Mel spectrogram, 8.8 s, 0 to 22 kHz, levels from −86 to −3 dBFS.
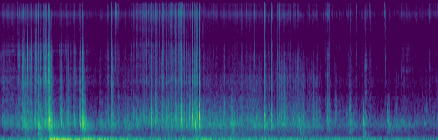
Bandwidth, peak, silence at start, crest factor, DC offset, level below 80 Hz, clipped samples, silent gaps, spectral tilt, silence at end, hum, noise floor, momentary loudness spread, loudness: over 20 kHz; -8 dBFS; 0 s; 24 dB; under 0.1%; -36 dBFS; under 0.1%; none; -4 dB/octave; 0 s; none; -50 dBFS; 20 LU; -35 LUFS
